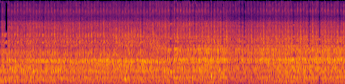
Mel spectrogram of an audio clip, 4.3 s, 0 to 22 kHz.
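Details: Ford C-Max 1.6 diesel driven in gear: steady mid-high whine over the drivetrain noise from the transmission. Worn differential (final drive) gear bearing, before the gearbox was removed for overhaul.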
